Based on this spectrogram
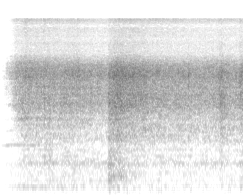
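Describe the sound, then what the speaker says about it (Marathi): Grated carrot sizzles in ghee in a wok, a soft, steady hiss that swells briefly midway as it is moved about. "सर्वप्रथम कढईमध्ये तूप घालूया, त्यानंतर किसलेलं गाजर घालूया।"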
